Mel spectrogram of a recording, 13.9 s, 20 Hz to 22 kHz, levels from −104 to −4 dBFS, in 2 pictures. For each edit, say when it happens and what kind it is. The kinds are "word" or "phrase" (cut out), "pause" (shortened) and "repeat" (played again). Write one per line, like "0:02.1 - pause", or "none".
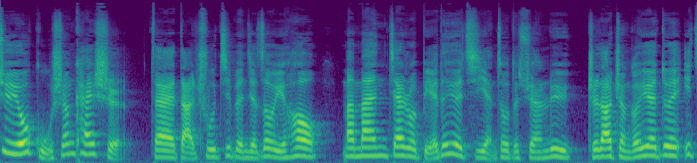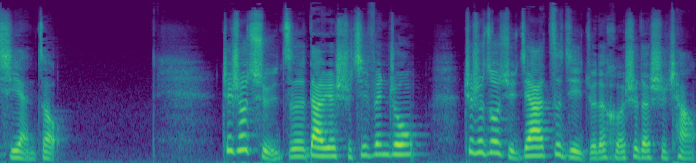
0:05.8 - pause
